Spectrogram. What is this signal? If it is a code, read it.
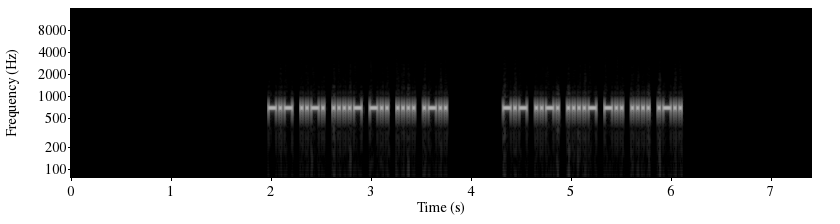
Morse code, heard as a keyed tone, about 46 wpm, 700 Hz. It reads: KF4DHL KF4DHL
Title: USA Call Signs - 6 Characters - Repeated 2x - 45wpm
